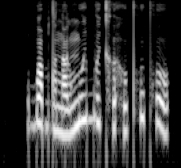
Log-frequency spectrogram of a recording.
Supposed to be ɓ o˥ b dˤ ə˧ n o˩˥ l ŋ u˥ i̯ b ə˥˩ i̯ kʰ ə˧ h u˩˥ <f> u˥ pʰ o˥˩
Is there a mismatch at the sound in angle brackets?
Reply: yes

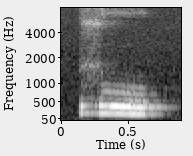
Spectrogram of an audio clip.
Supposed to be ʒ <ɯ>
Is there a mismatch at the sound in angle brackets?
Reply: yes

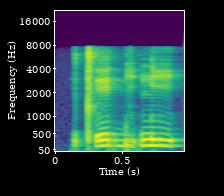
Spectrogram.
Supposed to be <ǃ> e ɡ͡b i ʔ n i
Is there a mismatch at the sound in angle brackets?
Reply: yes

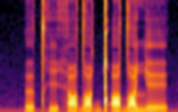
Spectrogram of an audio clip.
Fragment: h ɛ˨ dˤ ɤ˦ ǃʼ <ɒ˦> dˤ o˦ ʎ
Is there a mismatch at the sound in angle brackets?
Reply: no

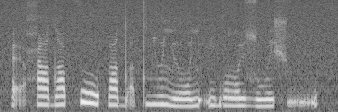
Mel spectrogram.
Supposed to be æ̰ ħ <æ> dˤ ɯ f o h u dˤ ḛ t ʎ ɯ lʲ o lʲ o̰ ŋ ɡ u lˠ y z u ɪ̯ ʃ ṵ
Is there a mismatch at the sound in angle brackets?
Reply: no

